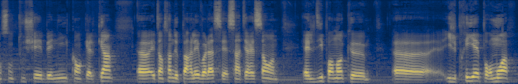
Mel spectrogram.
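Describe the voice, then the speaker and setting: Pastor guy talking to his viewers, fervent, lots of euh and restarts, faint music behind. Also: medium pitch. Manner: fervent, rambling, with many filler pauses and restarts. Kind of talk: informal ministry talk to viewers.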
